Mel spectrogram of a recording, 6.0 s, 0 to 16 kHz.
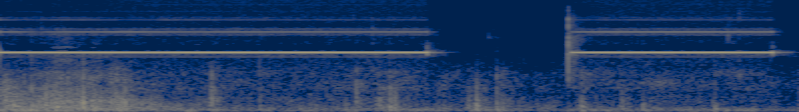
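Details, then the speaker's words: Multimeter in ohms/continuity mode across a brand-new lawn tractor safety switch (John Deere LA145 context): steady high beep about three seconds, stops, then about a second and a half more. Continuity beep, switch good. "That switch is good. Of course, it's brand new."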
